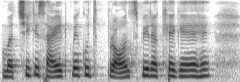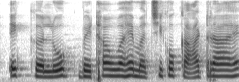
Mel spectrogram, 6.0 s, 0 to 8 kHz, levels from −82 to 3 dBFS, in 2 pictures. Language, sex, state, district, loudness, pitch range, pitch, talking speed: Hindi, female, Delhi, New Delhi, -15 LUFS, 205-240 Hz, 225 Hz, 200 wpm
